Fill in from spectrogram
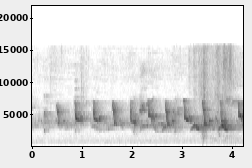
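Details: At a summer garden feeder, a bird repeats crisp, high downslurred notes roughly three times a second in a steady run, with fainter chirps from other birds behind.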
